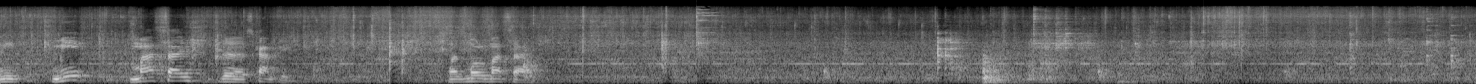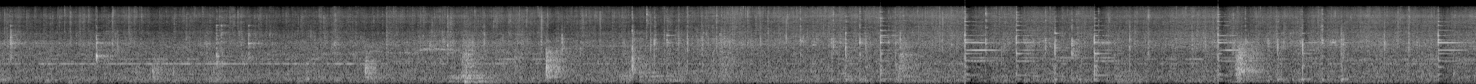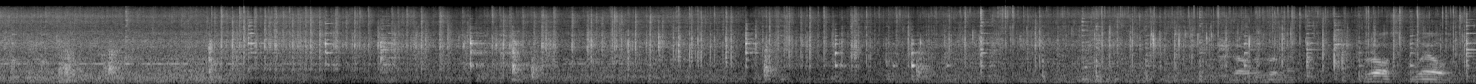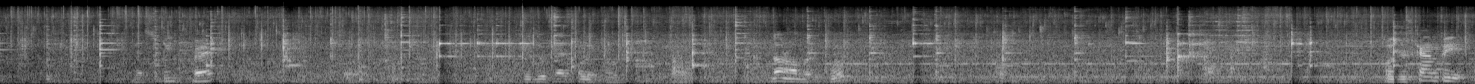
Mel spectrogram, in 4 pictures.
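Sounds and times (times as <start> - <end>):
seafood sizzling in a frying pan: 0.0 - 59.0
metal utensils clicking on pan: 22.8 - 26.0, 26.9 - 28.3, 36.9 - 39.6, 40.3 - 58.6.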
